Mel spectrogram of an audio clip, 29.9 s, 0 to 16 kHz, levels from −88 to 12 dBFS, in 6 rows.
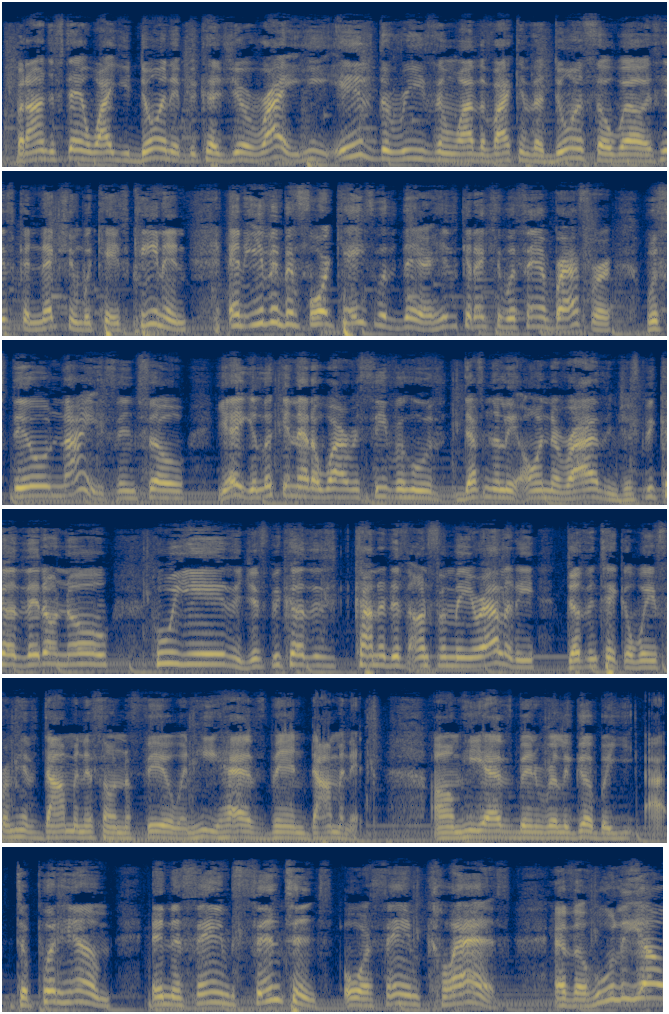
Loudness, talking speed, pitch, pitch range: -19 LUFS, 215 wpm, 175 Hz, 145-210 Hz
